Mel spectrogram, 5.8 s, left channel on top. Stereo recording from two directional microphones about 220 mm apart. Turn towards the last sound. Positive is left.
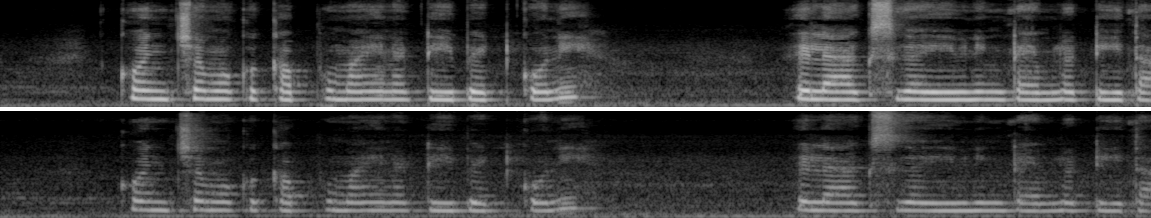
turn(degrees=45)  # may be behind; listen again after turning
